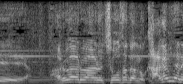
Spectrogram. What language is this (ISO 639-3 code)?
jpn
